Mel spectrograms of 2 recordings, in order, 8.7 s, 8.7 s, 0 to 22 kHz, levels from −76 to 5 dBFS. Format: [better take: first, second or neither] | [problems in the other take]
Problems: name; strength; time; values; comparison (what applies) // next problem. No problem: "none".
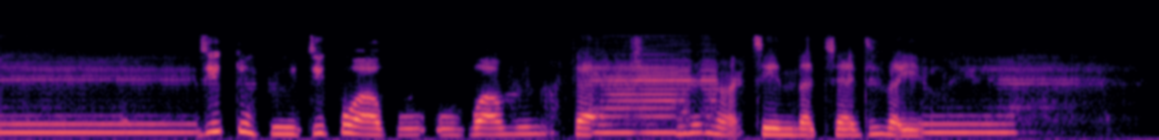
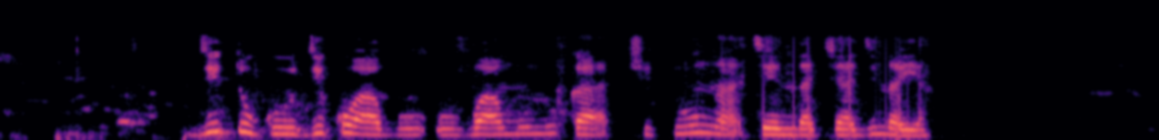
second | noise reduction (neural diffusion model UNIVERSE++)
